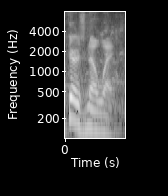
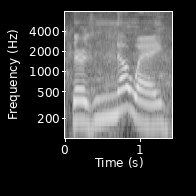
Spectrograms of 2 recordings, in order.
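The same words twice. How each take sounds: First: Said in the usual way. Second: NO stretched long and loud; drawn-out disbelief. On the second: Retold or imitated. Pastor reacting to hearing his name, stretching "no" in disbelief. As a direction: lean hard and slow on "no", louder. Retold disbelief, repeated with emphasis.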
